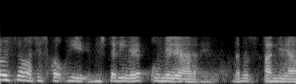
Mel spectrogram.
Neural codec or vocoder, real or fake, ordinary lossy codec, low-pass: codec, 16 kHz, 0.5 kbps, FreqCodec, smaller model; fake; AAC, 32 kbps; 3.6 kHz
